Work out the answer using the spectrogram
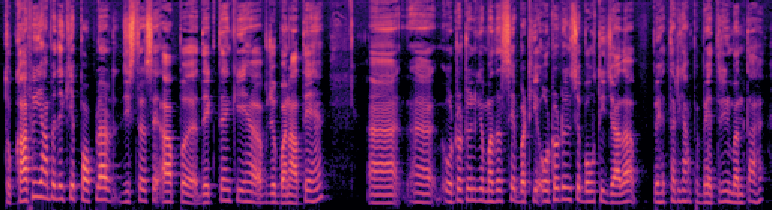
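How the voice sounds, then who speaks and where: Man giving a casual software tutorial. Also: on the high side, moderate pace. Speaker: host of a music software tutorial channel. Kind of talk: casual screen-recorded tutorial.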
